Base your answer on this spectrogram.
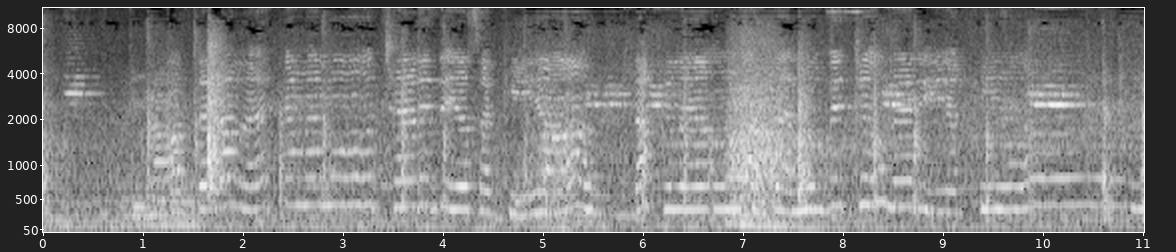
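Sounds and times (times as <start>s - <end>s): boy singing: 0.9s - 11.0s.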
